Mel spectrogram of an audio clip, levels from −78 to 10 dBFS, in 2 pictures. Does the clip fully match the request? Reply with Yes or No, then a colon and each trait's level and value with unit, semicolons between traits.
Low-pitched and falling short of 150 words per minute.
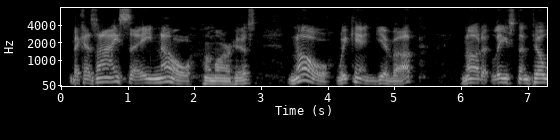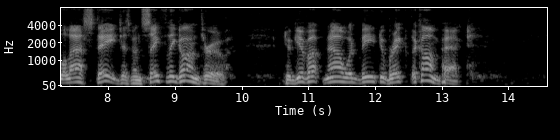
No: medium, 145 Hz; slow, 135 wpm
